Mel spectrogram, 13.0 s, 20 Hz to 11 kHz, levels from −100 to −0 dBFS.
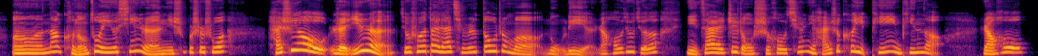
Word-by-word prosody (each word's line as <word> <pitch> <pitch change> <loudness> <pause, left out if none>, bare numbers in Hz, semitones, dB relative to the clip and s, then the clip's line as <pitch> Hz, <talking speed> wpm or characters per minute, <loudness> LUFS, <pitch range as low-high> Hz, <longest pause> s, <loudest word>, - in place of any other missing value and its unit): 嗯， 210 +2 +2
那 295 +2 0
可 285 -10 -3
能 165 +5 0
做 310 0 +3
一 260 -1 +3
个 270 - +2
新 315 +5 -3
人， 175 - 0
你 185 - -3
是 190 +8 -8
不 265 - -3
是 275 +1 -2
说， 285 +2 -1 0.5
还 230 +2 0
是 385 +8 +4
要 335 - +6
忍 185 -3 +4
一 205 - +2
忍？ 315 -10 +5
就 270 +2 -1
说 310 +3 0
大 320 -1 0
家 285 0 +2
其 290 - -9
实 270 +2 -2
都 320 +2 +1
这 325 -2 -2
么 175 - -3
努 180 -3 -6
力， 170 -4 -3
然 180 +1 -7
后 225 +5 -4
就 285 +1 -2
觉 230 -5 -3
得 260 +4 -3 0.3
你 185 -4 -1
在 240 -1 0
这 280 +5 -1
种 180 -7 -2
时 195 - -6
候， 215 +2 -3
其 280 +7 -7
实 300 - -3
你 255 - 0
还 205 0 -4
是 325 - -3
可 315 0 -3
以 280 - +4
拼 265 +4 -3
一 245 -5 +1
拼 245 +3 -1
的。 230 - -4 0.5
然 180 -1 +2
后 255 +2 +1
250 Hz, 255 characters per minute, -22 LUFS, 205-285 Hz, 0.5 s, 要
